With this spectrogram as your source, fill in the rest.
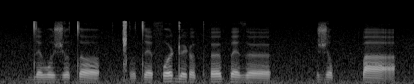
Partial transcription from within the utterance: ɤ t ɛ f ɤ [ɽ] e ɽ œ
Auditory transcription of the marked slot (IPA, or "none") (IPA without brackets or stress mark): ɖ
